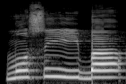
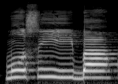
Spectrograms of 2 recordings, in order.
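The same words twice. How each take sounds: Both takes have the same delivery.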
